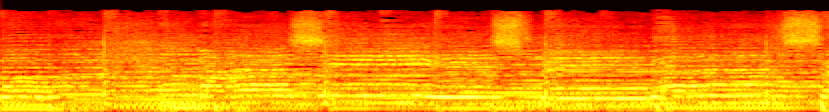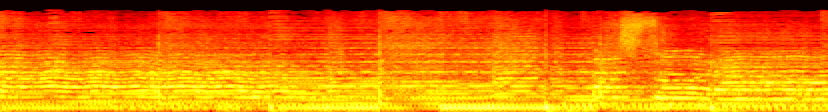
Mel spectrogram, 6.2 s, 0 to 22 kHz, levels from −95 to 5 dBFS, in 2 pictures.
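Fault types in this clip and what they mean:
Gain pumping: The swing is around 5 dB. Loud and soft passages sit closer together than they should, so the sound feels squashed. The likely cause is input gain set far too high, with a fast limiter or compressor clamping down on every peak.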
